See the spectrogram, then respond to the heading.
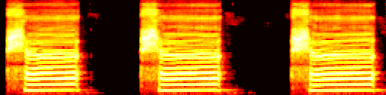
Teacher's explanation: ہا کو 1 الف کے برابر کھینچ کر پڑھیں گے، جیسے ہا ہا ہا، 4 مرتبہ پڑھے گا۔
